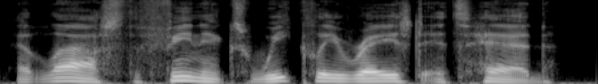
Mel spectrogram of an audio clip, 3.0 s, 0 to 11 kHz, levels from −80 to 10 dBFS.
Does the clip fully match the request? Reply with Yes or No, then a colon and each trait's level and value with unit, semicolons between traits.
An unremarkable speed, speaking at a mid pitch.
No: average, 160 wpm; low, 115 Hz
